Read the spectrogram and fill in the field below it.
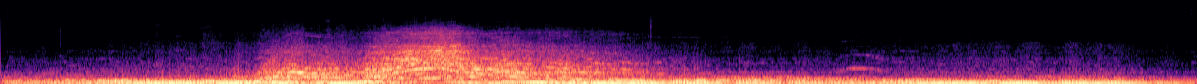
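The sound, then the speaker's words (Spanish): A Dodge Charger Daytona SRT Concept revs: a loud, deep rumble swells into a rising, wavering whine that peaks and falls away, then settles back into a steady low drone. “El Charger Daytona SRT Concept suena de esta forma.”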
